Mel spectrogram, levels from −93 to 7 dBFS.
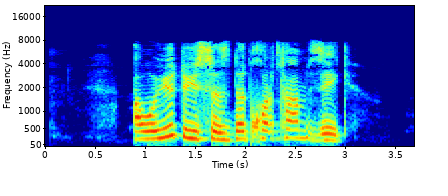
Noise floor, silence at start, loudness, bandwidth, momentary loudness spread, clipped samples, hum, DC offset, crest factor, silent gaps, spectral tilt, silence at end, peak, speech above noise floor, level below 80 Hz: -74 dBFS; 0.9 s; -14 LUFS; 8.2 kHz; 7 LU; under 0.1%; none; under 0.1%; 14 dB; none; -4.5 dB/octave; 0.75 s; -2 dBFS; 61 dB; -58 dBFS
